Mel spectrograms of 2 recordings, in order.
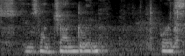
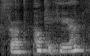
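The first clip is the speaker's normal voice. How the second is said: ordinary talk, nothing marked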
